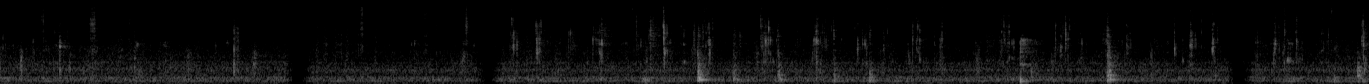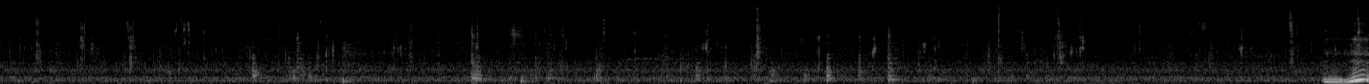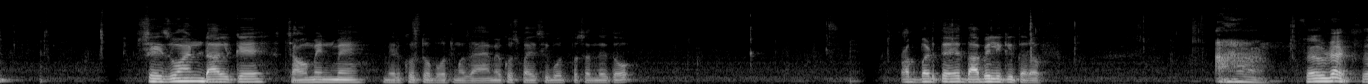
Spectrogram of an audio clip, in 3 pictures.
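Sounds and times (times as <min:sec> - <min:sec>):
chewing noodles with mouth clicks: 0:00.0 - 0:28.8, 0:38.0 - 0:40.4.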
